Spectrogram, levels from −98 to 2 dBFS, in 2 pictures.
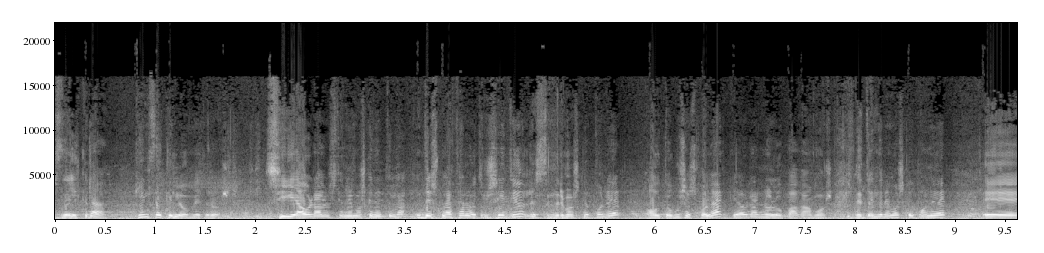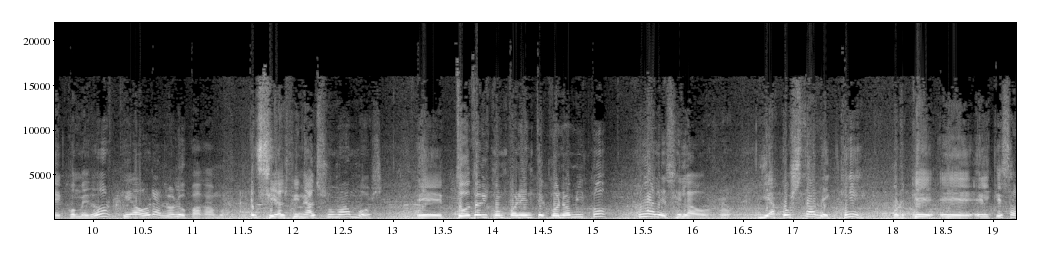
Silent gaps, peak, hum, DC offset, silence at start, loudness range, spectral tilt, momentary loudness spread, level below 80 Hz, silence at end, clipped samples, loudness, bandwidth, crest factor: none; 0 dBFS; none; under 0.1%; 0 s; 2 LU; -6.5 dB/octave; 7 LU; -26 dBFS; 0 s; 0.4%; -11 LUFS; 16 kHz; 10 dB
